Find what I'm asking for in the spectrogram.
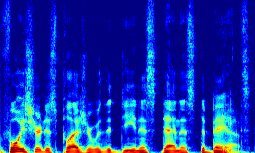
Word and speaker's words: Denis: His name is spelled D-E-N-I-S. – Okay. – I believe that should be pronounced Denis. – Denis. – Because you don't say penis.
